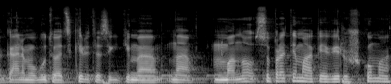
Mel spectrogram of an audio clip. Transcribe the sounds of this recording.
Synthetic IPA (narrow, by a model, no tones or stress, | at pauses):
ɡɑːlʲɪmɐbuːt̪ʊɐt̪ʲsʲkʲɪɾʲt̪ʲɪsɐkʲiːkʲɪmʲɛnɐ | mɑːnoːsʊpɾɐt̪ʲɪmɑːɑpʲiɛʋʲiːɾʲɪʃkʊmɑː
